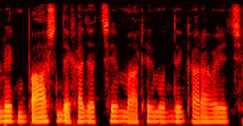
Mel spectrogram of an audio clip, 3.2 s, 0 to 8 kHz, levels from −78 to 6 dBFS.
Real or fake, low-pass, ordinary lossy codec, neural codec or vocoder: real; 7.2 kHz; none; none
